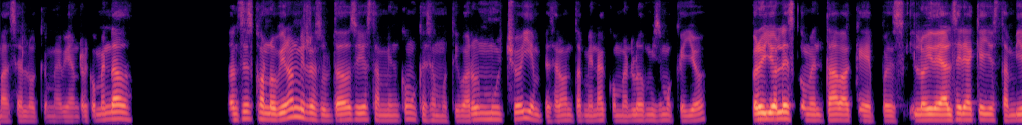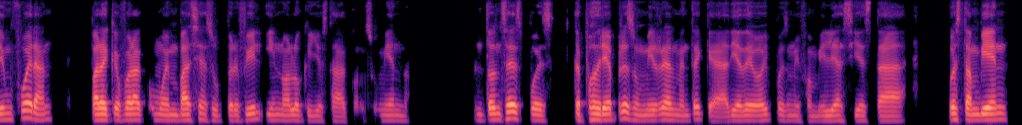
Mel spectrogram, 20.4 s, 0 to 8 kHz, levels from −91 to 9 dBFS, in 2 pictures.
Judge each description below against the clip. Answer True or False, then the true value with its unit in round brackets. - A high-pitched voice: False (130 Hz)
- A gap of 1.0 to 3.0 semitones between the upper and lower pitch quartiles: True (2.6 semitones)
